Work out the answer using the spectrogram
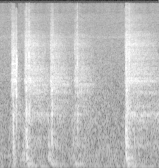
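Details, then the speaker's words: Jigsaw disassembled for repair, dirty inside; bearing turned by hand gives quiet uneven dry clicks and scraping, worn-out bearing left in place as no replacement available. "là le roman je peux déjà te dire qu'il est mort malheureusement je n'en ai pas donc ça va rester comme ça"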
